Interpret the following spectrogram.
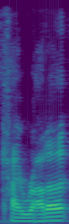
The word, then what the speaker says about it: Karada: So for Holly Reese, it's gonna be Chai Rada. Yeah. Yeah. Yada. And I guess for the audience's purposes, you should know it's actually pronounced Kairata, and it's super offensive.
